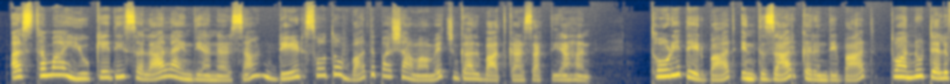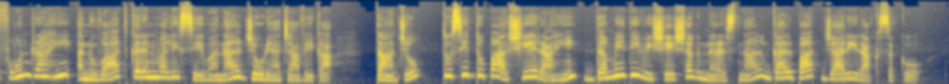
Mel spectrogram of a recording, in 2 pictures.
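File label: Punjabi female medical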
